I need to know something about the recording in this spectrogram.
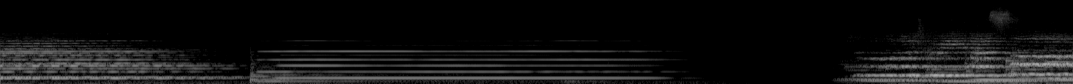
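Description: Women's choir and instruments holding sustained chords, with an abrupt cut about two and a half seconds in to a new held chord that fades away. After a second of silence, the choir comes in singing near the end.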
